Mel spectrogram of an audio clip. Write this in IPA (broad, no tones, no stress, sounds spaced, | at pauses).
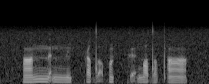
ã nː ɛ̰ nː ĩ kː i dˤ ḭ p ə̃ kː ɛ̰ n ɛ dˤ i pʼ ã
